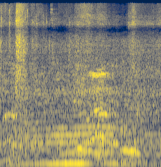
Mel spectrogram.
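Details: Simmental cows for sale at the Shahrixon livestock market give a low, steady, drawn-out moo lasting about a second, with men bargaining in the background and faint traffic noise.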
